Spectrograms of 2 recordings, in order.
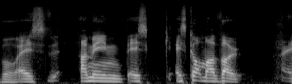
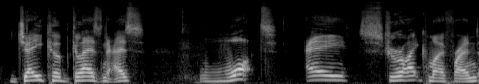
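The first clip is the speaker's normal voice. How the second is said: put-on British accent, trying its best; 3 semitones higher than usual. Discussing the goal of the month competition, speaker switches to best British accent. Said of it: "I will say this in my best British accent".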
